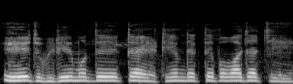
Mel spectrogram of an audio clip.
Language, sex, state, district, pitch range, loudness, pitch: Bengali, male, Assam, Hailakandi, 170-180 Hz, -15 LUFS, 175 Hz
